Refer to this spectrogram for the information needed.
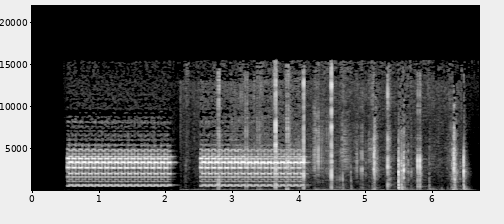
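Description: A telephone rings loudly in two long bursts of a bright, buzzy electronic trill, signalling a call from a father, followed by scattered clicks and rustling clatter as if the handset is being picked up.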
